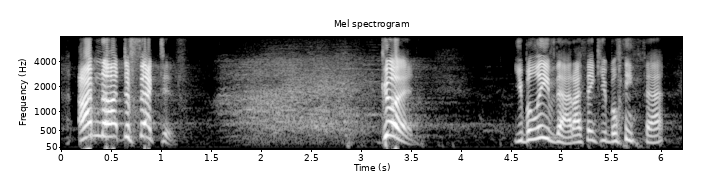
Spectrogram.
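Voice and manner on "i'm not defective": raised voice, real oomph and passion. Asked to repeat the line with oomph, the speaker says it with passion. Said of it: "So let's do it again".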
